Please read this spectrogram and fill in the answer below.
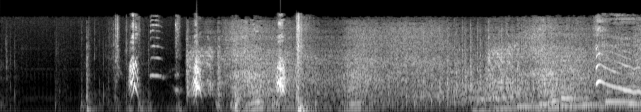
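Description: Car sound effects: a few knocks and clatters, then the car moving off with a steady driving rumble. Background music comes in over it near the end.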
